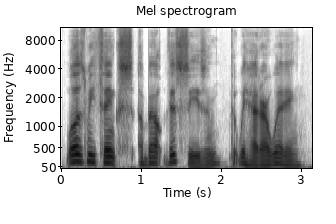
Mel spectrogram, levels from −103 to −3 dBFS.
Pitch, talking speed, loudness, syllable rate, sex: 120 Hz, 210 wpm, -19 LUFS, 5.2 syllables/s, male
